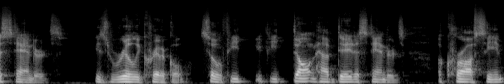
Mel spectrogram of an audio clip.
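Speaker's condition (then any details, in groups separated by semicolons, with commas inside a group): No condition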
